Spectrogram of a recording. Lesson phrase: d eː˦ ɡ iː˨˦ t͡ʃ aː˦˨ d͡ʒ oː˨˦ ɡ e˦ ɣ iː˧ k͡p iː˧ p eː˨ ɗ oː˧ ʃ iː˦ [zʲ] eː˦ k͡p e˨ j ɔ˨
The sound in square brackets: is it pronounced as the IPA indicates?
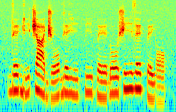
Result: no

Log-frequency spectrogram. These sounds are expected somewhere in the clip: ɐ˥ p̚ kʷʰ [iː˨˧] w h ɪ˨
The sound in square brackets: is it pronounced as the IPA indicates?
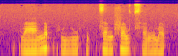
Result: yes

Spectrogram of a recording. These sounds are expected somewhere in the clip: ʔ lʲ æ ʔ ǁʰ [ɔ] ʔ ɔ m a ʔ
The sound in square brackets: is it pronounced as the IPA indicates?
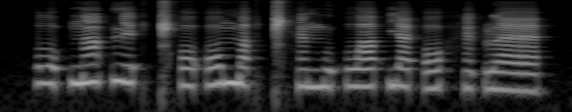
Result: yes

